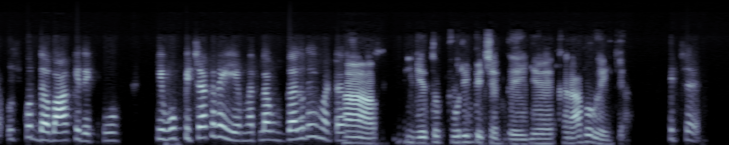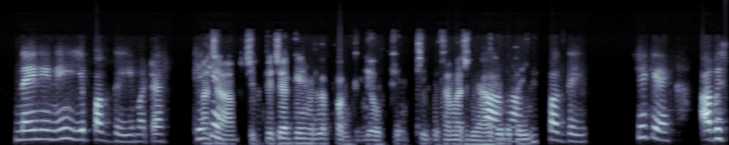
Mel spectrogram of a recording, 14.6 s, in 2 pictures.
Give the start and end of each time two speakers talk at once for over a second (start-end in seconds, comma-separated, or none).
none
